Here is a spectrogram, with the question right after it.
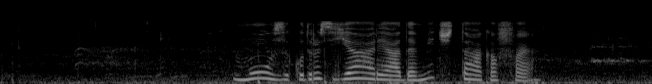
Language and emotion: Russian, positive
